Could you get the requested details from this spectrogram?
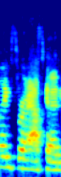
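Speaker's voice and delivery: angry persona voice. Showing how a stage character talks: put-on angry character voice. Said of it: "it's kind of like an angry type person".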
